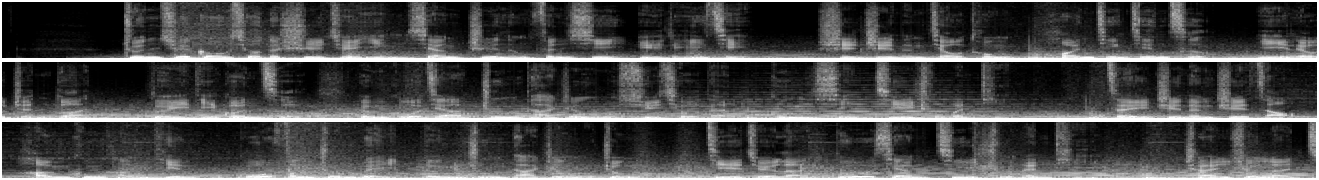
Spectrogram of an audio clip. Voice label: 男 专题 科技类; 准确高效的视觉影像

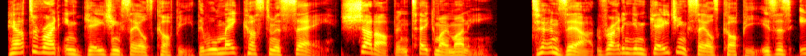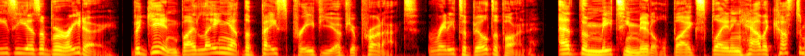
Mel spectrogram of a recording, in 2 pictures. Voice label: 外籍英男-技能讲解

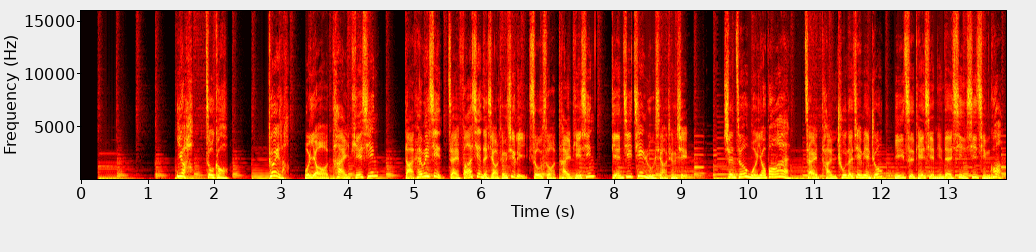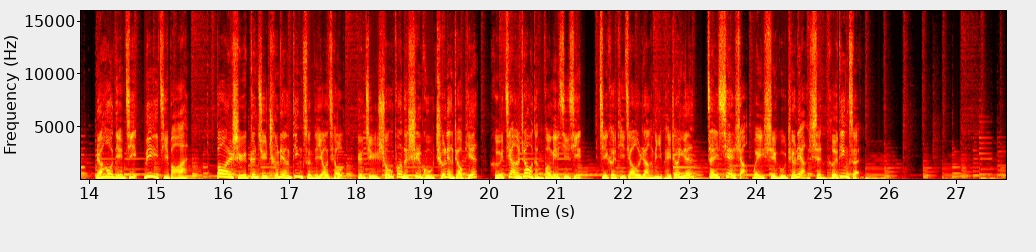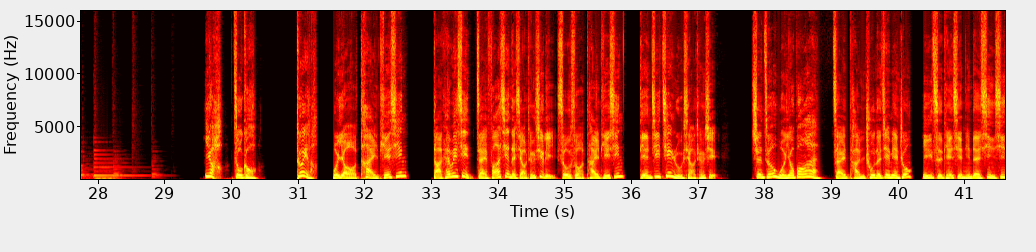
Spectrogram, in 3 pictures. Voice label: 男,MG; 太好赔

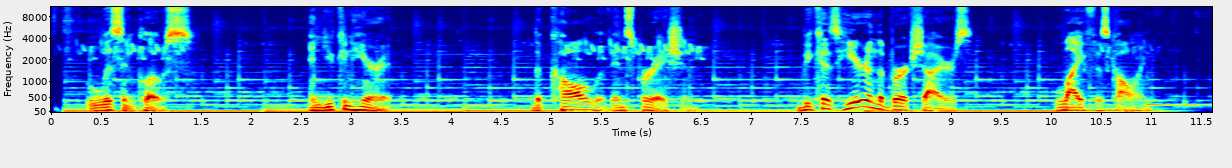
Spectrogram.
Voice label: 外籍英男, 风景区宣传片

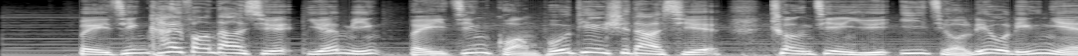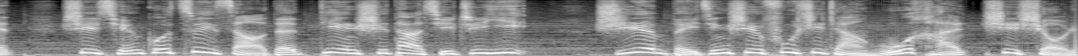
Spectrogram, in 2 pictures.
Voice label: 男 学校专题

